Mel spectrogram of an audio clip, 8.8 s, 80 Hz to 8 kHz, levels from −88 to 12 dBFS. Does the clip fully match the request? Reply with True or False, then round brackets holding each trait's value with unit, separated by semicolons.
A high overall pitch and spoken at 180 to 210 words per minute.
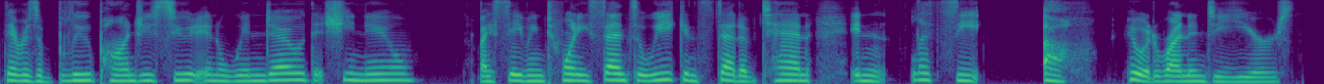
True (200 Hz; 185 wpm)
